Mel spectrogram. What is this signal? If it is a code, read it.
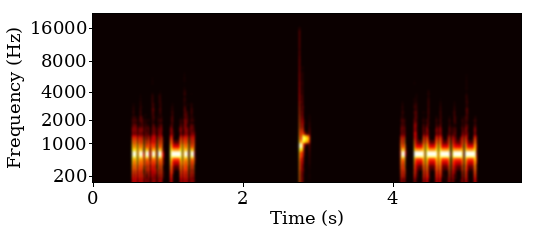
Morse code, heard as a keyed tone, about 28 wpm, 700 Hz. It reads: 5 D E 0
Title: Single-Letter Single-Number 28wpm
